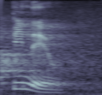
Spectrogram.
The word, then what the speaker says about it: pneu: Na palavra pneu, o P, por mais que eu pronuncie pneu, na verdade a pronúncia correta seria como? Pneu. Pneu. Isso, PN, né? É mudo.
